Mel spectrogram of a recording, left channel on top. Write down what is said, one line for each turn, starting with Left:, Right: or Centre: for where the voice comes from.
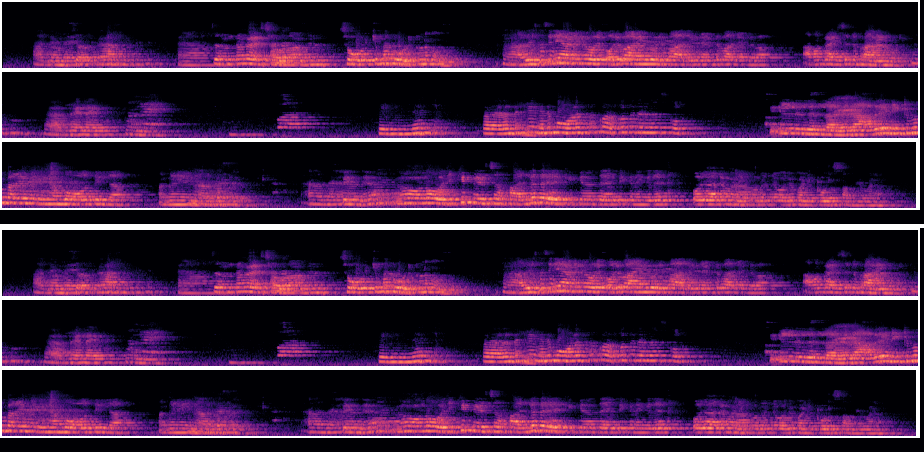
Centre: അതെല്ലേ
Left: ആഹ് ചെറുക്കൻ
Centre: ആഹ് ആഹ്
Left: ചെറുക്കൻ കഴിച്ചോളും
Centre: അത്
Left: അഹ് ചോയിക്കുമ്പോം
Centre: ആഹ്
Left: കൊടുക്കണന്നള്ളൂ.
Centre: ആഹ്
Left: അത് ഇച്ചിരിയാണെങ്കിൽ ഒരു വാ യെങ്കിൽ ഒരു വാ അല്ലെങ്കിൽ രണ്ടു വാ രണ്ടു വാ അവൻ കഴിച്ചിട്ട് മതി
Centre: ആണ്
Left: പരിം
Centre: അതെല്ലേ
Left: ഉമ്
Centre: ഉം ഉം
Left: പ
Centre: പിന്നെ വേറെ എന്തൊക്കെ
Left: ഉം
Centre: എങ്ങനെ മോളൊക്കെ കൊഴപ്പൊന്നുംല്ലല്ലോ സ്
Left: ഇല്ലല്ല ഇല്ല രാവിലെ എണീക്കുമ്പം പറയുംപിന്നെ ഞാൻ പോകത്തില്ല അങ്ങനെയനെയന്നൊക്കെ
Centre: അതെല്ലേ
Left: പറയും
Centre: അതെ
Left: പിന്നെ
Centre: ആഹ്
Left: ഒന്നോ ഒരിക്കി നീച പല്ല് തേപ്പിക്കണെങ്കില് ഒരുഅര മണിക്കൂറ്
Centre: ആഹ്
Left: ഒരു മണിക്കൂറ് സമയം വേണം.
